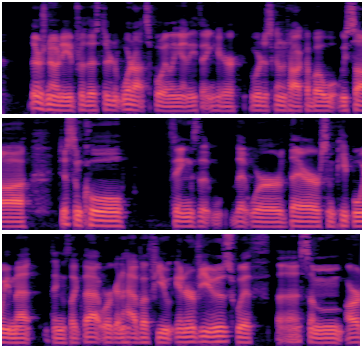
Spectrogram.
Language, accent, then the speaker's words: English; South Florida, United States; So when I was 16 years old, I decided to go to MegaCon from South Florida, where we're from.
